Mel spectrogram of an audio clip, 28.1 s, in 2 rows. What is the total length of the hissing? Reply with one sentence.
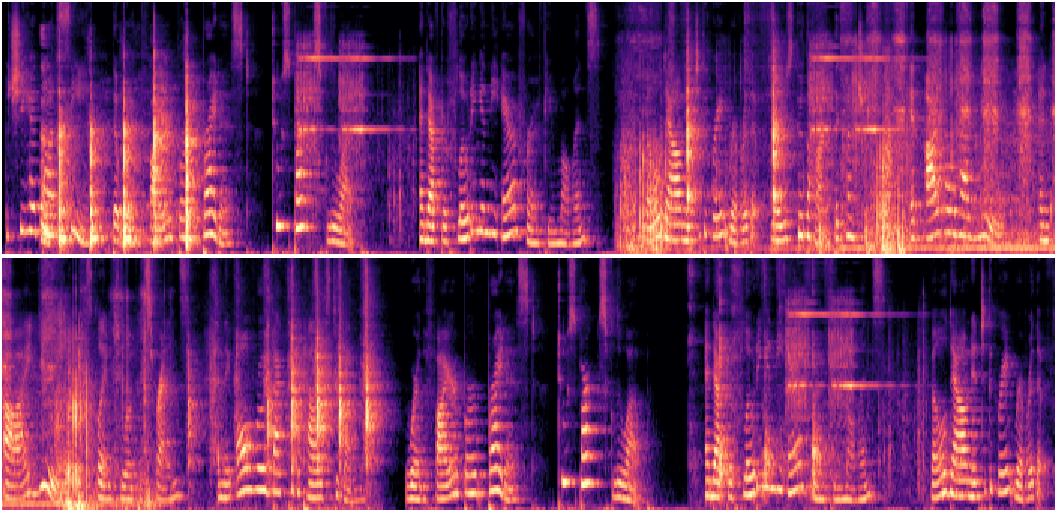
You can hear the hissing for 8 seconds altogether.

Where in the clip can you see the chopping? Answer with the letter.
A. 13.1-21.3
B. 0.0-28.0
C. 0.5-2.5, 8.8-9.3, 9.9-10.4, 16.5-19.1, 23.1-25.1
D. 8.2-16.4
C.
